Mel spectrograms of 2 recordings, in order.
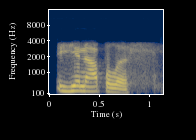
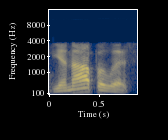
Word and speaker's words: Yiannopoulos: Yiannopoulos. – Yiannopoulos, okay.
